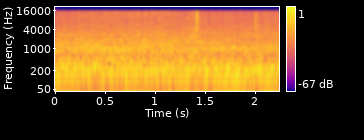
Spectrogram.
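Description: Steady low outdoor background rumble with a faint hum, and one small click about one and a half seconds in.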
